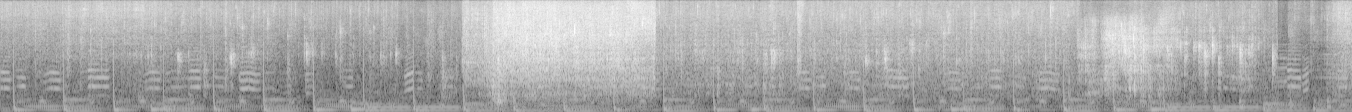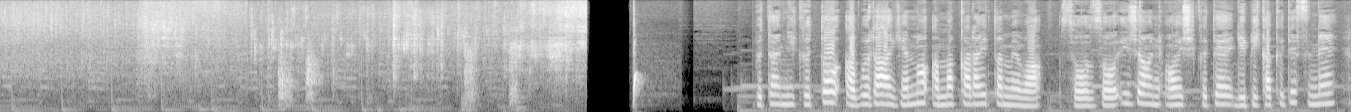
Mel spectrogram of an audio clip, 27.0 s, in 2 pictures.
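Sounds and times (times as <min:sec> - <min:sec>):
light background music: 0:00.0 - 0:18.4, 0:20.7 - 0:27.0
fish frying in oil: 0:00.0 - 0:19.4.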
